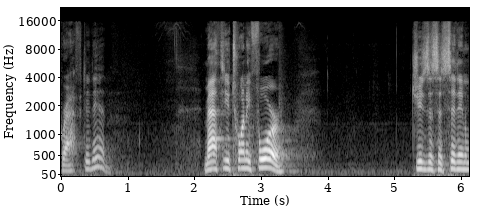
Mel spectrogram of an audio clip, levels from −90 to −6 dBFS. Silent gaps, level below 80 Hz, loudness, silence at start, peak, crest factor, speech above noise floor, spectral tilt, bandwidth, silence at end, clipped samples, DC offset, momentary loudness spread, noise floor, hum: none; -54 dBFS; -19 LUFS; 0 s; -2 dBFS; 22 dB; 37 dB; -4 dB/octave; 16 kHz; 0 s; under 0.1%; under 0.1%; 18 LU; -56 dBFS; none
